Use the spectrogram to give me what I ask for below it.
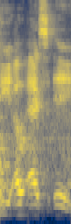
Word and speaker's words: Gose: G-O-S-E. Oh, Gose, that's presented. Gose, is that how you say it?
